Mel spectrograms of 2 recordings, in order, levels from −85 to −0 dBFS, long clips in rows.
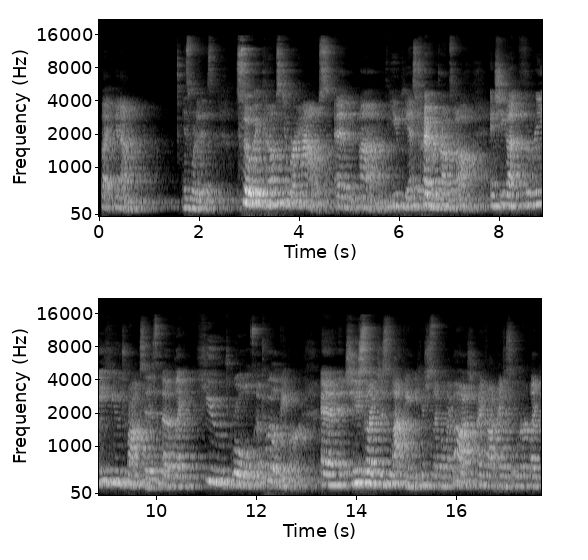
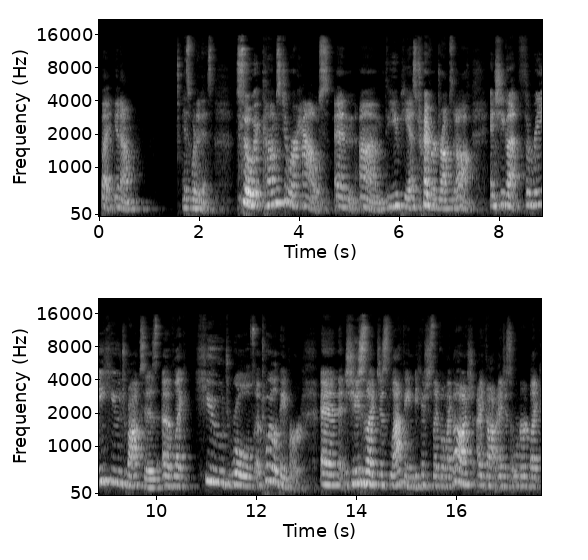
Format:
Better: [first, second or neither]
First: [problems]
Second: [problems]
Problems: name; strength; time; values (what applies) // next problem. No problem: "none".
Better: second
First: room echo; strong; dies away in 1.5 s // off-mic speech; far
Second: room echo; slight; dies away in 0.5 s // off-mic speech; far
